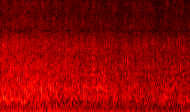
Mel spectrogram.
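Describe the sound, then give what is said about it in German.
Steady rushing and trickling water fills the scene, a continuous splashing wash as a boat carried in a rail-mounted cradle on an inclined plane of the Oberland Canal slowly re-enters the canal water, with no voices. “Wir tauchen auf unserem Förderkorb langsam wieder ins Wasser.”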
